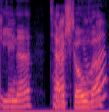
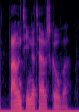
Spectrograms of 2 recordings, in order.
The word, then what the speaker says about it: Valentina Tereshkova: Valentina Tereshkova. Valentina Tereshkova.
